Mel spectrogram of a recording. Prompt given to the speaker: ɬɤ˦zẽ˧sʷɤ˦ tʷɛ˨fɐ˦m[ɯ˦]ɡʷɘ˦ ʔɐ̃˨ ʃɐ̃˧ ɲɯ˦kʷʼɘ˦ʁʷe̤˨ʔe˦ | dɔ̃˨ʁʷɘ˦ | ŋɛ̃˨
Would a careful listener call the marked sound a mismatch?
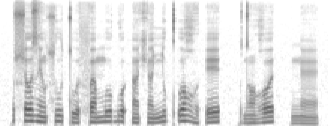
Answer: yes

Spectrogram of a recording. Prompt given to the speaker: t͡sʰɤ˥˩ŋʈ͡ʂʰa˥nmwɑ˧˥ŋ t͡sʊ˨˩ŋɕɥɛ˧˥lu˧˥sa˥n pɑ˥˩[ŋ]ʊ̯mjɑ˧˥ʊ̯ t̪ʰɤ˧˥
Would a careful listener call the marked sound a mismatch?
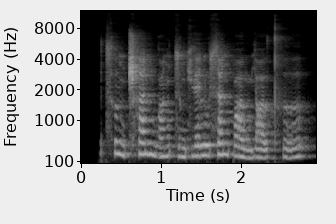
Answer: yes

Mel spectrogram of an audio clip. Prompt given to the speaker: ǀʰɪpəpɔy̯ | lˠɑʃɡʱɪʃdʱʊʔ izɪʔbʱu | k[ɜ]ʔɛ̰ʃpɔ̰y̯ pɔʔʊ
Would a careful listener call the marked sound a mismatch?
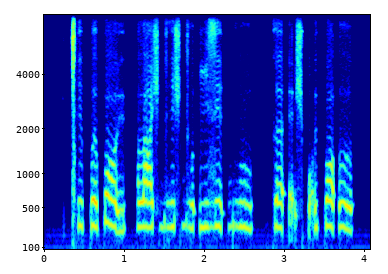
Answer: no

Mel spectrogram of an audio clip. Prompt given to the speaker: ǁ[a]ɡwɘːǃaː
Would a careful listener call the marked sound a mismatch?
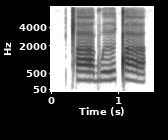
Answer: yes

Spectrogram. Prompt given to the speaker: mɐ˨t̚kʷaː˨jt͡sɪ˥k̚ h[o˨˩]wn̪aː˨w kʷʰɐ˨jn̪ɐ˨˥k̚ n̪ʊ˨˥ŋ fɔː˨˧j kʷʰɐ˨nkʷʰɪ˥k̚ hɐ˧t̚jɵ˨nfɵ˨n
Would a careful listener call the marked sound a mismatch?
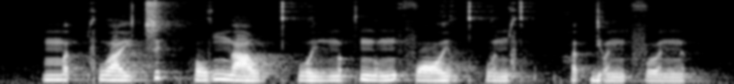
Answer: yes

